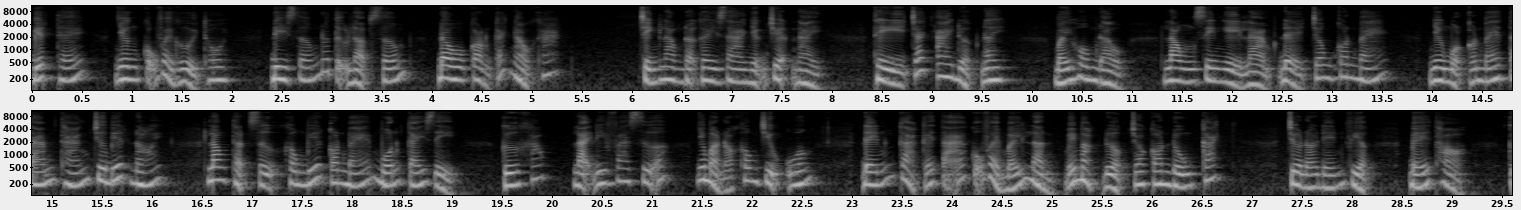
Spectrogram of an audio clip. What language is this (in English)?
Vietnamese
